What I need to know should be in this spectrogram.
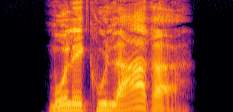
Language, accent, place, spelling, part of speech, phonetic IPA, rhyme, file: German, Germany, Berlin, molekularer, adjective, [molekuˈlaːʁɐ], -aːʁɐ, De-molekularer.ogg
- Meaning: inflection of molekular: 1. strong/mixed nominative masculine singular 2. strong genitive/dative feminine singular 3. strong genitive plural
